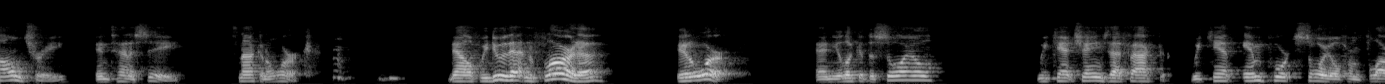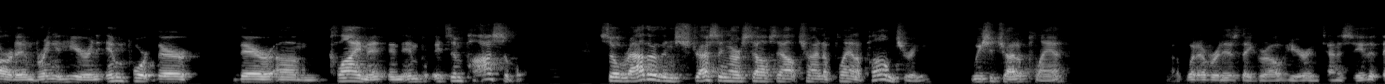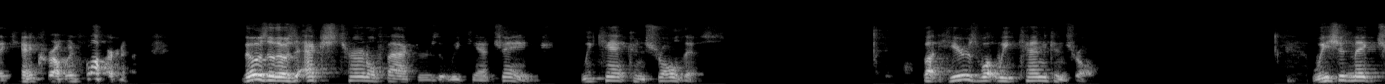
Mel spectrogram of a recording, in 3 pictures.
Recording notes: Sermon delivered at Pilgrim Baptist Church on Sunday, December 20, 2020, at 10 am. Jere Whitson Rd.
